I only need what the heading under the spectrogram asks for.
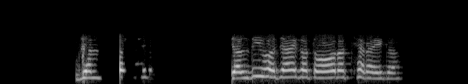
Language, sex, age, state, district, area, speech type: Hindi, female, 30-45, Uttar Pradesh, Pratapgarh, rural, conversation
